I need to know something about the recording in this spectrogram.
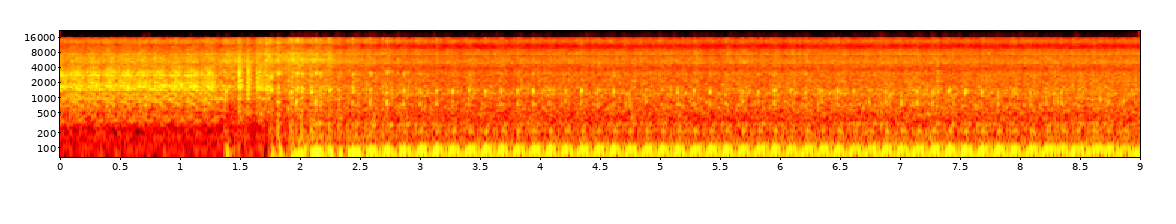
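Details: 1946 International Harvester Farmall H, first start after a pushrod repair and cleaning; after a brief crank it settles into an even, steady low putter with no knocks. Normal idle.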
